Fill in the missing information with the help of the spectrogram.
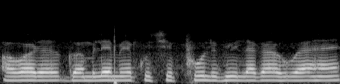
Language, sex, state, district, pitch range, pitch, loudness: Hindi, female, Bihar, Jahanabad, 185-190 Hz, 185 Hz, -15 LUFS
